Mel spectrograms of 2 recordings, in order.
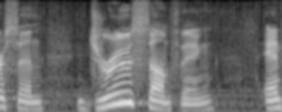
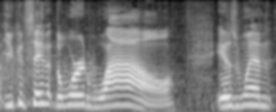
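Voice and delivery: ordinary delivery

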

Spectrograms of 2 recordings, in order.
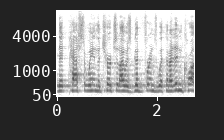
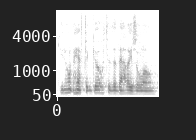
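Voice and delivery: soft preaching; 9 semitones lower, 13 dB quieter than usual. Acted. Intimate soft sermon passage.

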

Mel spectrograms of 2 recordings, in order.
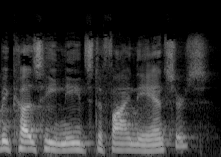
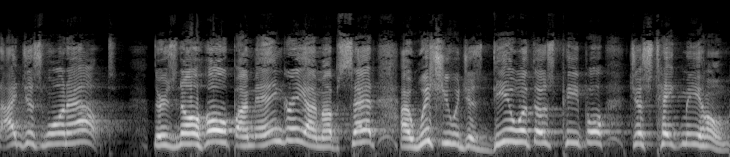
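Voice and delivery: loud, high, anguished outburst; angry despair; 7 semitones higher, 8 dB louder than usual. Acted. Elijah telling God he wants out, loud and upset. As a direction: let the frustration burst out. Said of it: "So he says to God".

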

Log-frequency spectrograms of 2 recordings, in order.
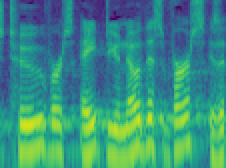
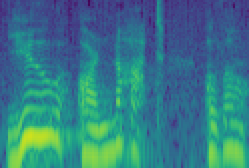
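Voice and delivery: "you are not alone" drawn out very slowly, softer on "alone"; slow, quiet emphasis; slower than usual. Shown as a demonstration. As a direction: linger on each word of "you are not alone", then let "alone" fall soft. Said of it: "Even if you feel alone".

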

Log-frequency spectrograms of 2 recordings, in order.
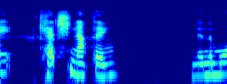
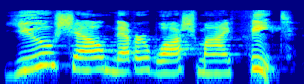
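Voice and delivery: loud, drawn-out refusal with raised pitch; persistent protest; 3 semitones higher, 13 dB louder, much slower than usual. Retold or imitated. Peter refusing to let Jesus wash his feet, loud protest. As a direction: refuse loudly, stretching every word. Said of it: "But Peter persists".

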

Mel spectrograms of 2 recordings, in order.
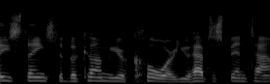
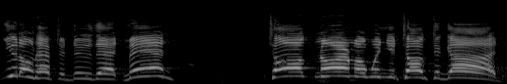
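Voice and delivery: preaching at full force; 16 dB louder than usual. Acted. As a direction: shout the point home.

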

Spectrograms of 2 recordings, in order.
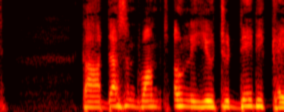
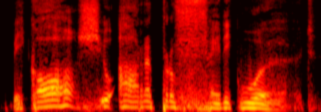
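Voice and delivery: ordinary talk, nothing marked

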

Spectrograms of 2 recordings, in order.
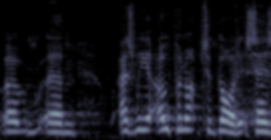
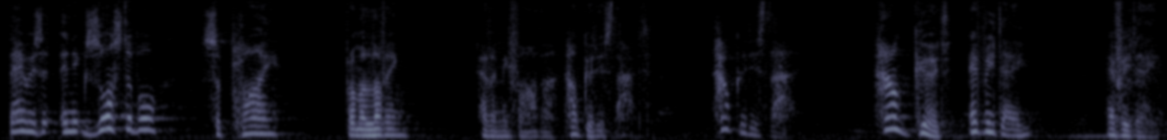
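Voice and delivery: much softer, lower, tender; hushed preaching; 5 semitones lower, 9 dB quieter than usual. Acted. Pastor softly comforting congregation, tender hush. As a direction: draw them close quietly.

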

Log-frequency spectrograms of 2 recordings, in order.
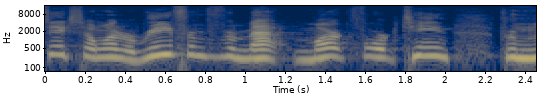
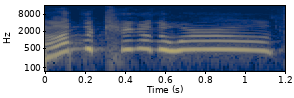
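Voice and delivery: much higher, jubilant movie-bow cry; Titanic shout impression; 13 semitones higher than usual. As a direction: throw it out like the Titanic bow scene. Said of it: "with his arms open wide going".

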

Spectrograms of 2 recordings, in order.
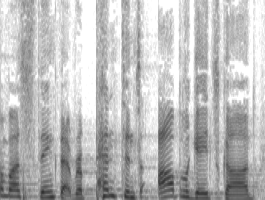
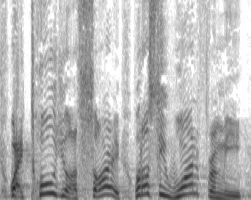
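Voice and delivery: higher-pitched, acted exasperation; angry, raised voice; 7 semitones higher than usual. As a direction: snap back like a cornered apologizer. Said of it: "they become angry and they raise their voice".

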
